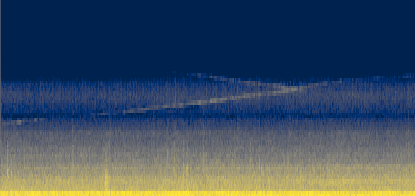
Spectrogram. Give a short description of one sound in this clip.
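A diesel tractor engine drones under load, pulling a cultivator, heard from inside the cab.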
